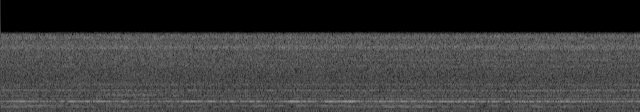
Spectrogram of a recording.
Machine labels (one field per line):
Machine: fan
